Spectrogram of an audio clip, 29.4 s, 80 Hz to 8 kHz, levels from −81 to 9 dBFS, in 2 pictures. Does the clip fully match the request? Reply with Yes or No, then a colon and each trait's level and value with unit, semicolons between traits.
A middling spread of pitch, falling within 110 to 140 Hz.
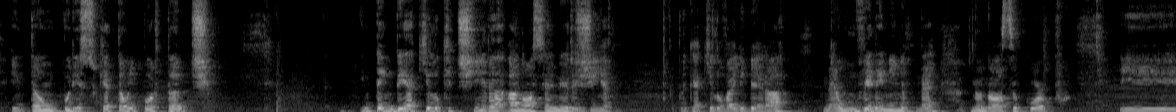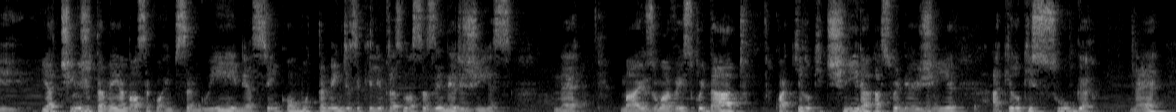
Yes: average, 3.5 semitones; low, 135 Hz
